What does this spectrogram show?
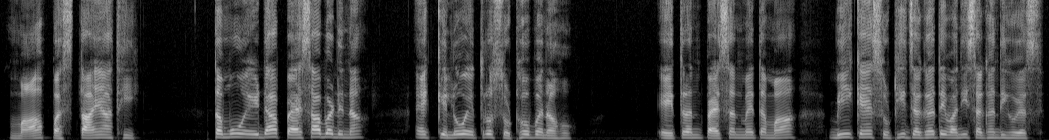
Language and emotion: Sindhi, sad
